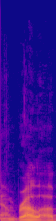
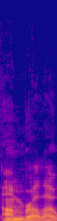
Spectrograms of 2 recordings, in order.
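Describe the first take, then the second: First: It is said in the speaker's own usual way. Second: It is said the way Southerners say it. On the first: "where I say umbrella" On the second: "Southerners may say umbrella"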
